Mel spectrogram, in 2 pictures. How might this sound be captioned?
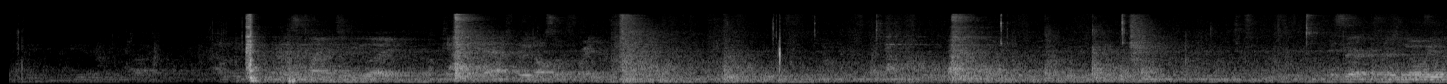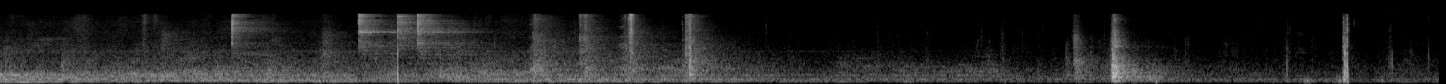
Stairwell Sounds
Opening a door to a deep stairwell and the low tones that echo throughout the vacuum of space. There are also footsteps going down the stairs.
door, echo, footsteps, low, opening, stairs, stairwell, tones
